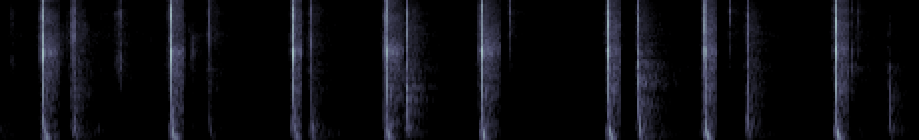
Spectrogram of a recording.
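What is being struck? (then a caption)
Resin drills on adhesive canvas tapped with a plastic placer tool. A pink plastic multi-placer tool repeatedly taps and presses rows of small solid turquoise resin diamond-painting drills onto an adhesive canvas. Eight sharp, bright plastic clicks ring high, most followed by a softer secondary tick, with each sound dying away almost instantly.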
